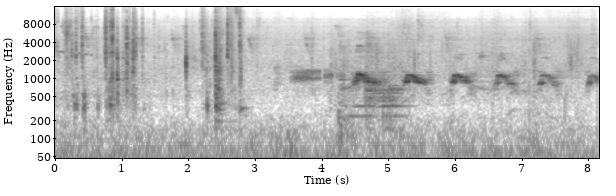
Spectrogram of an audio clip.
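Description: A few sharp clicks and rustles of handling, then a bird calling: a series of about six short, downward-slurred notes, one every half second or so.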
